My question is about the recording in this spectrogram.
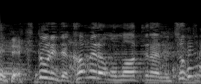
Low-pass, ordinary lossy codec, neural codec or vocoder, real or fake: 7.2 kHz; none; none; real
